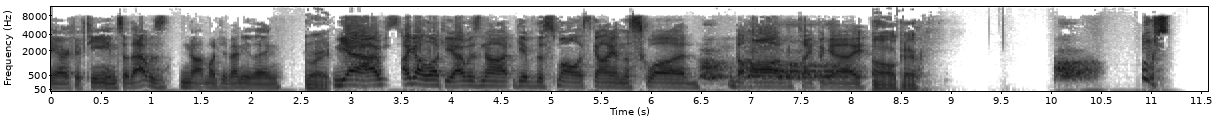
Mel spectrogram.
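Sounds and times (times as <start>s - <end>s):
speech: 0.0s - 8.8s, 10.9s - 11.2s
dog barking: 6.4s - 8.0s, 10.0s - 10.6s.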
